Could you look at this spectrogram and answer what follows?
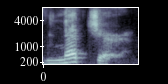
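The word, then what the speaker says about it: nṯr: And it's the pronunciation is Netjer, Netjer, Netjer.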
